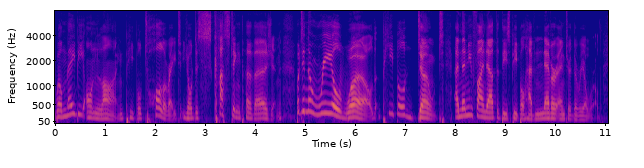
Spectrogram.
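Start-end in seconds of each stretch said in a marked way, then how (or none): 0.0-7.8 put-on British accent, swooping. Imitating a transphobe's argument: put-on british accent. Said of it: "I'm making the transphobe British".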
